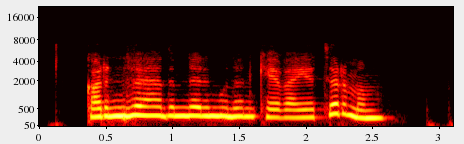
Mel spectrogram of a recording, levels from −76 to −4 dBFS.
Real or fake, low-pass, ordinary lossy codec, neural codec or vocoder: fake; 7.2 kHz; Opus, 24 kbps; codec, 16 kHz, 0.5 kbps, X-Codec, WavLM features, trained on Multilingual LibriSpeech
